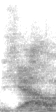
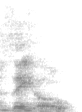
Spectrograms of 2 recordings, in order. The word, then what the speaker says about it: Zhao: Zhao actually sounds right. I bet you it's not Zeho. It's definitely not Zeho.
